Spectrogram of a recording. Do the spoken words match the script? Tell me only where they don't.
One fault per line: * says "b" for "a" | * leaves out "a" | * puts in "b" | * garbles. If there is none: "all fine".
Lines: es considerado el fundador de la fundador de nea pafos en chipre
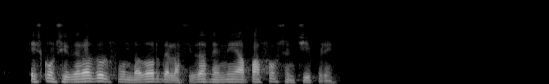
* says "ciudad" for "fundador"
